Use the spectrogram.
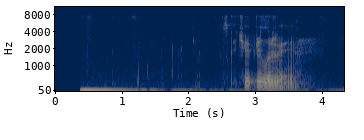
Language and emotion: Russian, neutral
